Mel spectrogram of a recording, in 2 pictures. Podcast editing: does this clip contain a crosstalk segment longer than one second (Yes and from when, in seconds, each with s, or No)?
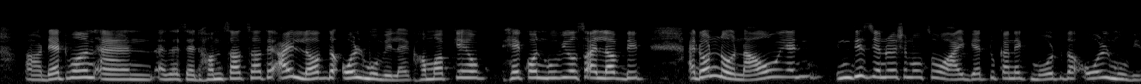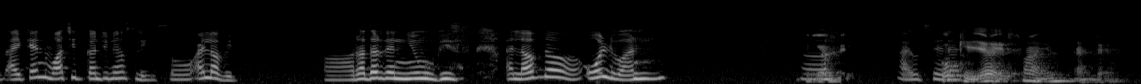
No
